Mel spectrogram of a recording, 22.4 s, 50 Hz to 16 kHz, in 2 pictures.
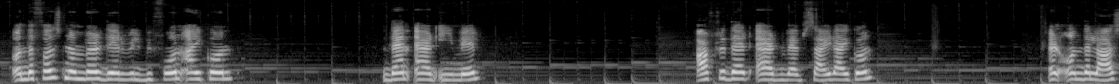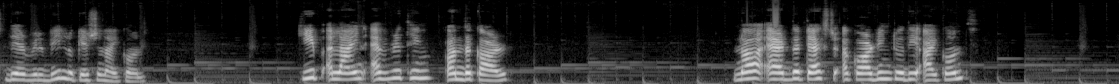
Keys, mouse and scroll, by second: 0.9 click, 15.0 click, 15.3 space, 16.5 click, 18.1-19.7 typing, 20.4 click, 21.8 shift+click.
